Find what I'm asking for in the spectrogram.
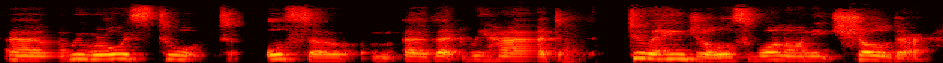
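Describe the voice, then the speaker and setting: A woman's voice: fairly low pitch, unhurried, a little mellow, a little hiss or hum. A middle-aged woman from Iran, a guest in an interview, talking hesitantly with many fillers and restarts. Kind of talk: conversational interview. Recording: roomy echo.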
